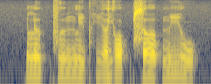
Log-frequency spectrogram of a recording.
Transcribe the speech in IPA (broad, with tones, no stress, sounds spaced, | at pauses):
l ɯː˧ p̚ f ɯː˧ ŋ l i˧˩ pʰ i˩ ə̯ j oː˧˩ p̚ s ɤː˧ p̚ m i˥˨ w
